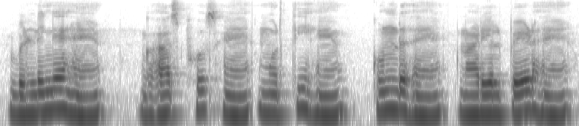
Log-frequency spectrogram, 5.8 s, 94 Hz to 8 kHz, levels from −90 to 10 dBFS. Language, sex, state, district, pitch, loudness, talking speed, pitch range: Chhattisgarhi, male, Chhattisgarh, Balrampur, 145 Hz, -26 LUFS, 125 wpm, 140-160 Hz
